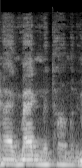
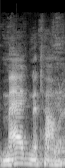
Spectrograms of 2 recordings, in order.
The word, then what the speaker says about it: magnetometers: You know, take down the megatrometers." I think that's, I'm saying that right. – Magnetometers. – Magnetometers. Yes. Thank you, big bro.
